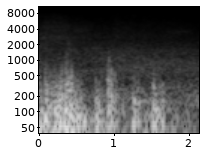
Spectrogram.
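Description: Strong wind buffeting the camera's microphone in gusts: a heavy, uneven low rumble that eases off near the end.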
